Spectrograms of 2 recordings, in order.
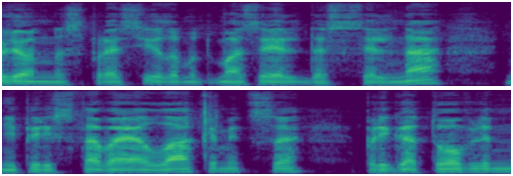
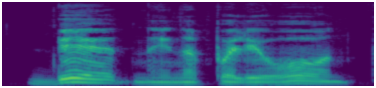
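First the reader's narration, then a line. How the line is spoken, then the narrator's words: Hypocritical sigh. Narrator (Russian): лицемерно вздохнула Фортюне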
